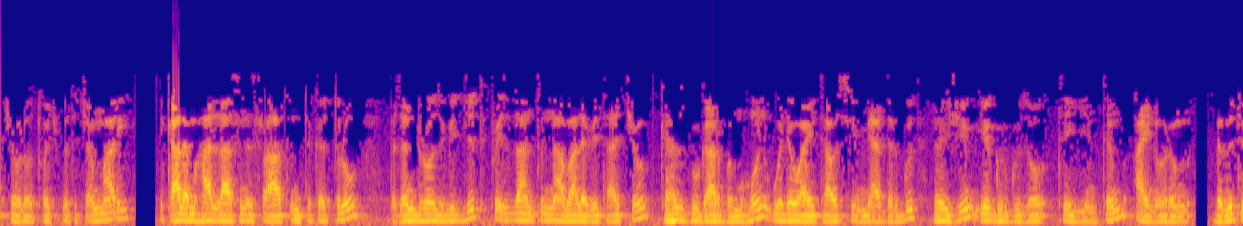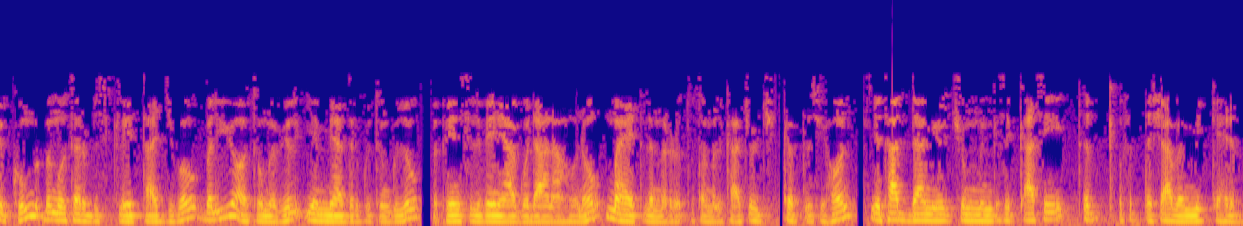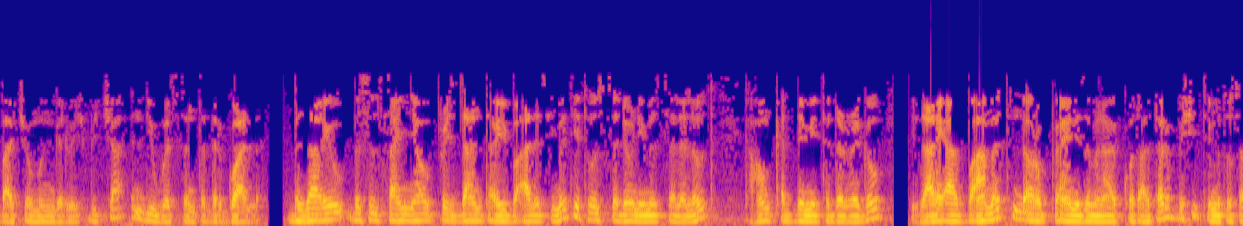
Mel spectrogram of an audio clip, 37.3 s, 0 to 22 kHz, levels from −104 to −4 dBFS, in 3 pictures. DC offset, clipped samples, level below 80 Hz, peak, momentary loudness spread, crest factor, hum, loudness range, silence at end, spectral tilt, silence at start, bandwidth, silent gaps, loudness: under 0.1%; under 0.1%; -40 dBFS; 0 dBFS; 8 LU; 18 dB; none; 3 LU; 0 s; -7.5 dB/octave; 0 s; 5.6 kHz; 1.35-1.55 s, 11.96-12.07 s, 16.65-16.73 s, 21.00-21.05 s, 27.55-27.68 s, 33.79-33.93 s; -18 LUFS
